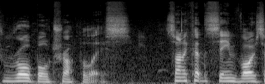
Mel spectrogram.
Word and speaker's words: Robotropolis: buy princess Sally's Christmas presents okay one it's robotropolis Sonic had the same voice actor in sat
